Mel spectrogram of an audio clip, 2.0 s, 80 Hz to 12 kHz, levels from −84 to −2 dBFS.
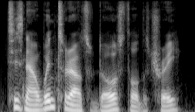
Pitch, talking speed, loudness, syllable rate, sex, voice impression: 125 Hz, 275 wpm, -17 LUFS, 5.8 syllables/s, male, very masculine, slightly adult-like, slightly thick, tensed, slightly powerful, dark, hard, muffled, fluent, raspy, cool, intellectual, slightly refreshing, sincere, calm, slightly mature, friendly, reassuring, slightly unique, elegant, slightly wild, slightly sweet, slightly lively, kind, modest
